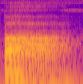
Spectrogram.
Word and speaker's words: bar: cart where we have a vowel then an R then some sort of consonant we don't pronounce that R either bar cart there are exceptions to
